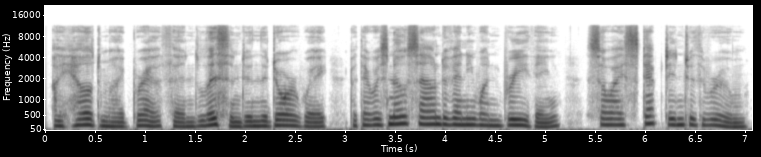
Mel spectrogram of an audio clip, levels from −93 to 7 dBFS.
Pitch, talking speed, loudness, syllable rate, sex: 170 Hz, 205 wpm, -17 LUFS, 5.2 syllables/s, female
